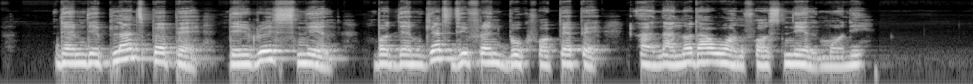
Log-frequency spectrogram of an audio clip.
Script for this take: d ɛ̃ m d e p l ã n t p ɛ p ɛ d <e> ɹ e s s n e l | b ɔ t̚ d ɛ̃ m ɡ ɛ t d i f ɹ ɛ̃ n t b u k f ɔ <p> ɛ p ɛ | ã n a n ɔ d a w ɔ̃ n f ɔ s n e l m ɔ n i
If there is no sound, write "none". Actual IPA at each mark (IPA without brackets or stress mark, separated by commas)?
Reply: e, p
